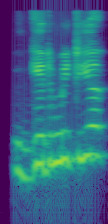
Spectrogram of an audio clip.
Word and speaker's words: Girmit: The term Girmitia comes from the word Girmit, an Indian pronunciation of agreement, and these laborers signed agreements hoping for better wages and jobs.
